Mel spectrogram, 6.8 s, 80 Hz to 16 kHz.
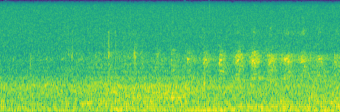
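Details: At dusk on 20 January 2021 at their Big Bear nest, a pair of bald eagles tracks a large bird flying by and gives runs of thin, high chittering notes, about three a second, over low wind rumble.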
